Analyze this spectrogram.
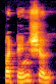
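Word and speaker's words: potential: PO इसे पढ़ेंगे पा, यहाँ पे ओ हमारा साइलेंट रहेगा। TEN टेन, TIAL शल, पूरी मीनिंग पोटेंशियल, पोटेंशियल, पोटेंशियल का मतलब होता है क्षमता।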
